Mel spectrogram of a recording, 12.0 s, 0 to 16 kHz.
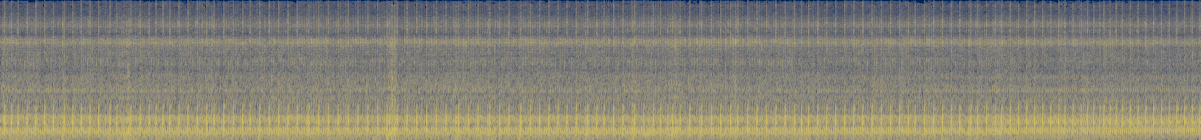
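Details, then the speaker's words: Used Ryobi 2-cycle engine after base idle speed adjustment: quick, even idle with rapid regular pops, no hunting or dying. Normal idle. "so after you adjust the base idle speed which we just did and I'm happy with the way that sounds"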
